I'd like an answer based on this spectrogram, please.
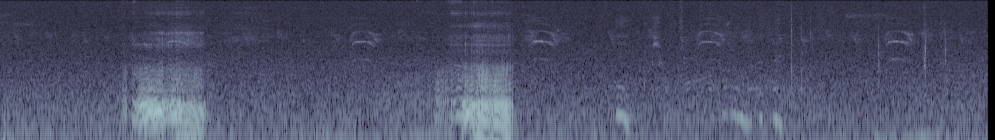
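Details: Dog snoring, with two loud, rough, low rasping breaths about seven seconds apart. Faint quiet breathing and a few soft high chirps fill the gaps.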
